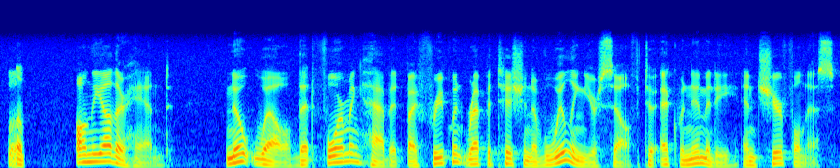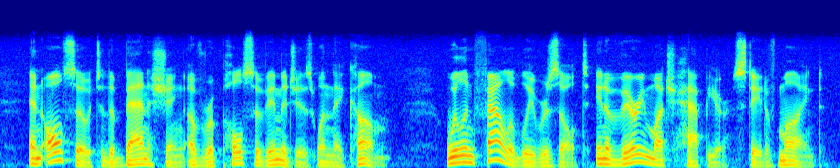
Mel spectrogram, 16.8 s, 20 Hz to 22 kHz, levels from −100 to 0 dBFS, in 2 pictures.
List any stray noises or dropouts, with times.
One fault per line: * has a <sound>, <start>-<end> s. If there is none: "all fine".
* has a laugh, 0.1-0.2 s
